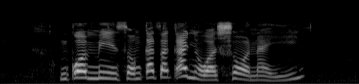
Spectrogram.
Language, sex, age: Tsonga, female, 21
